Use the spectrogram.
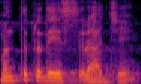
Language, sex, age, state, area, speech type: Sanskrit, male, 18-30, Madhya Pradesh, rural, spontaneous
